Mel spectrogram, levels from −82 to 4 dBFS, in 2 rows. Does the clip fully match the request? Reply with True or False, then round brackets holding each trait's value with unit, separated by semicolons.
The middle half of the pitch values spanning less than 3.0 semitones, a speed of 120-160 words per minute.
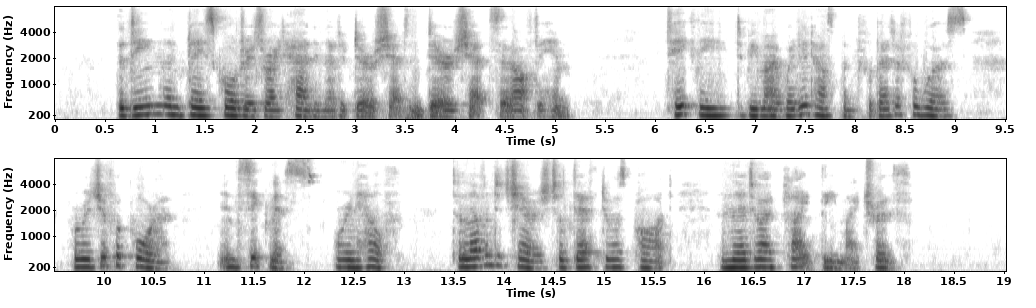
False (2.5 semitones; 170 wpm)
